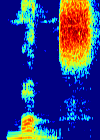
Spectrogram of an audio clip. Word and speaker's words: months: in two years nice now months is a particularly difficult word to pronounce here there are three consonant sounds together that's really hard and one of them is the th sound but when you're trying to pronounce this word in a sentence with other words around it you're much better off skipping the th sound and just saying mons because people will still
